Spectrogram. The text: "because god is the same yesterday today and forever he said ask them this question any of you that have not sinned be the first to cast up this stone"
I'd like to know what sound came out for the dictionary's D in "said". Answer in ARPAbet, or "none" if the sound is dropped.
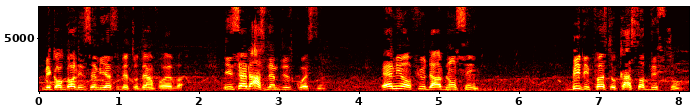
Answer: D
